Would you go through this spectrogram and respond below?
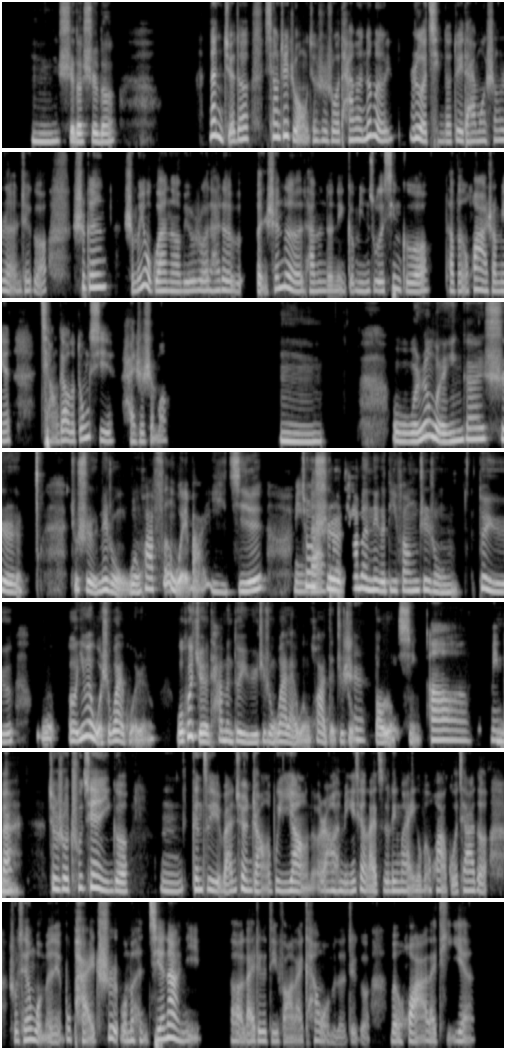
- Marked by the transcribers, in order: lip smack; other background noise
- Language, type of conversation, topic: Chinese, podcast, 在旅行中，你有没有遇到过陌生人伸出援手的经历？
